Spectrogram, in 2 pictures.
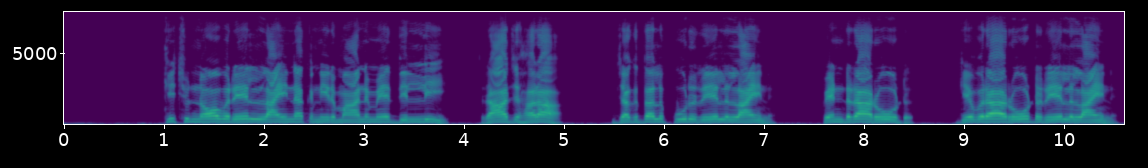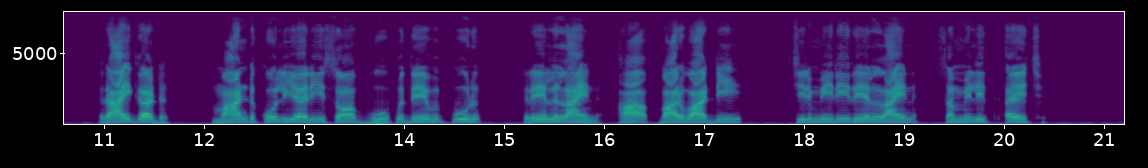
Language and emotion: Maithili, neutral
